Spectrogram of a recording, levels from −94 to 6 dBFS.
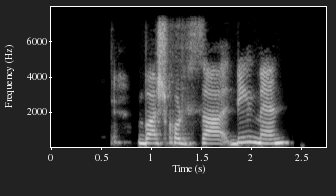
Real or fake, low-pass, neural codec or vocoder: fake; 7.2 kHz; codec, 16 kHz in and 24 kHz out, 1 kbps, XY-Tokenizer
